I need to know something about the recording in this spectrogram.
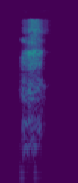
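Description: A single sharp sneeze, a short explosive burst of breathy noise lasting about a quarter of a second, standing alone with silence before and after.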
